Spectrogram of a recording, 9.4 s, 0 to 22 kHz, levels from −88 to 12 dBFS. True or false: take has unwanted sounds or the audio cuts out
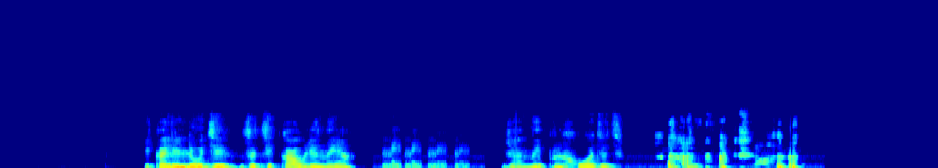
true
